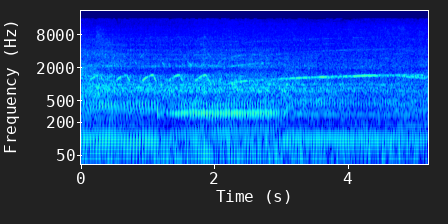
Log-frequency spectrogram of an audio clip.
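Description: Royal Enfield Himalayan's single-cylinder engine running steadily under way. Over it come a quick series of short chirping tones, about three a second, then one long, slowly rising high tone from about two seconds in.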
